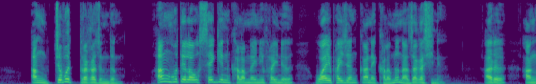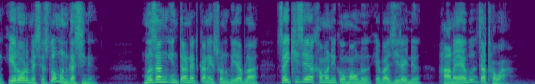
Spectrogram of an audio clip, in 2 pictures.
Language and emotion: Bodo, angry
